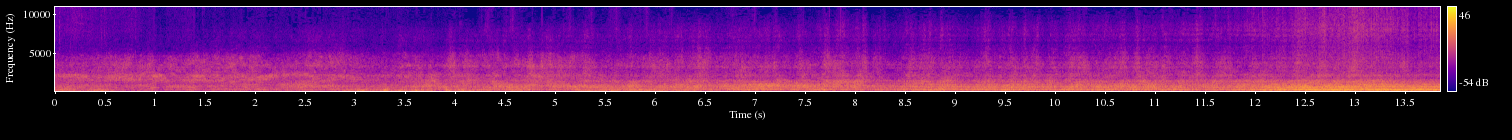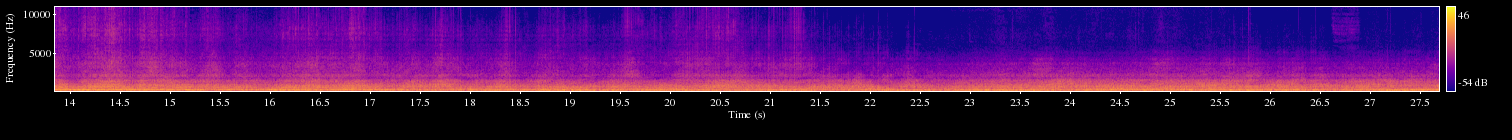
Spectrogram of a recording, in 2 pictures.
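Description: Eurofighter Typhoon's twin EJ200 turbofans in a flying display, a steady jet noise that builds gradually, then gets suddenly louder about twelve seconds in and stays loud.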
